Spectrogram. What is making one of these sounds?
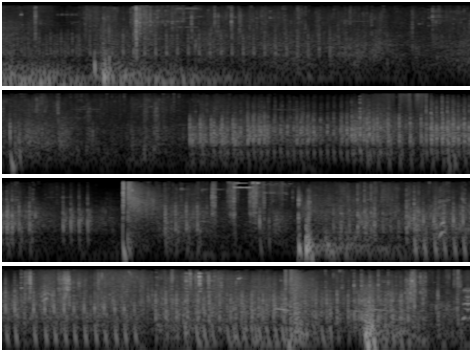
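A rifle fires with loud, sharp cracks.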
